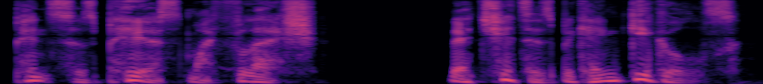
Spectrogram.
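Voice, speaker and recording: A guarded, observant fantasy game hero, with a low, slightly husky voice. He speaks in measured, dramatic phrases with crisp enunciation and a dry, close studio sound. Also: big pitch swings, a bit bright, no room sound, exaggerated voice. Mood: solemn narration. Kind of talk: scripted game voice lines and narration.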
